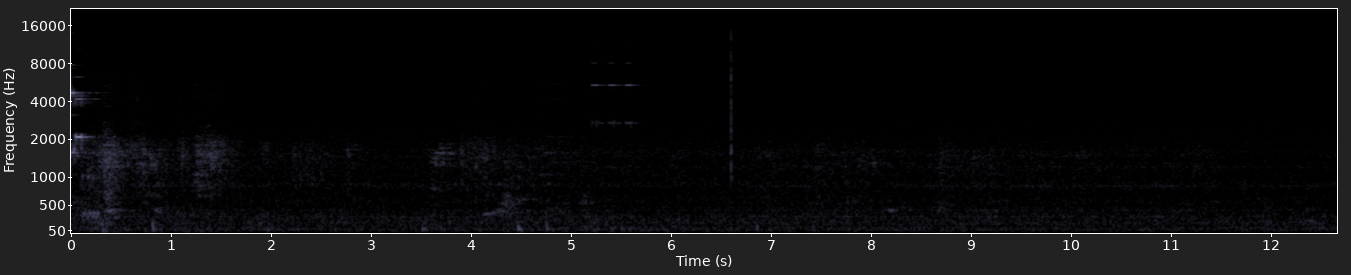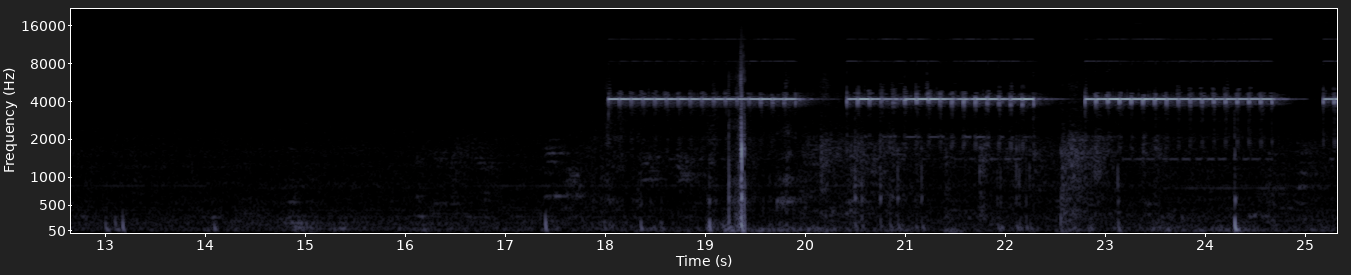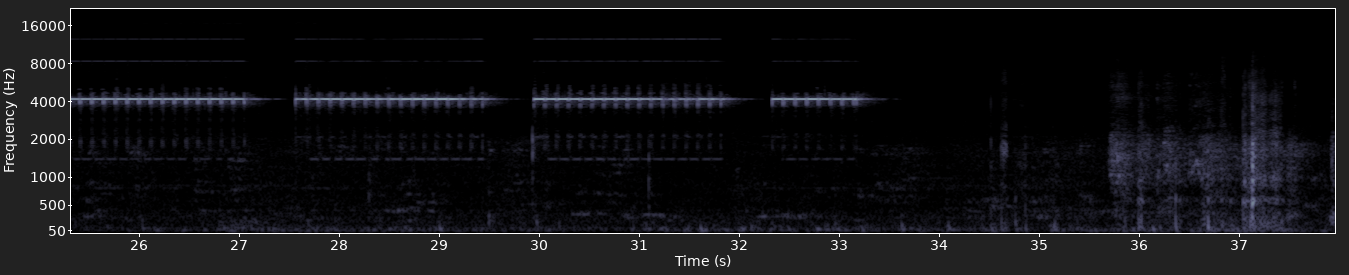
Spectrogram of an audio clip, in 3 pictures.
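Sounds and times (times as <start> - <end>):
high-pitched warbling beeps: 0.0 - 0.3.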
